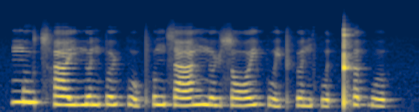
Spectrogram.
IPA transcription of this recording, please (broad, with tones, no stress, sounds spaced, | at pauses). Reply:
m o˥ w t͡sʰ aː˨ j n̪ ɵ˨ n p ɵ˨˥ ɥ kʷ ɐ˨˩ w pʰ ʊ˧ ŋ s aː˨˥ ŋ n̪ ɵ˨ ɥ s ɔː˨˥ j kʷ e˨˩ j pʰ ɵ˨ n kʷ ɐ˨ t̚ kʰ ɐ˥ k̚ w ʊ˧ k̚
